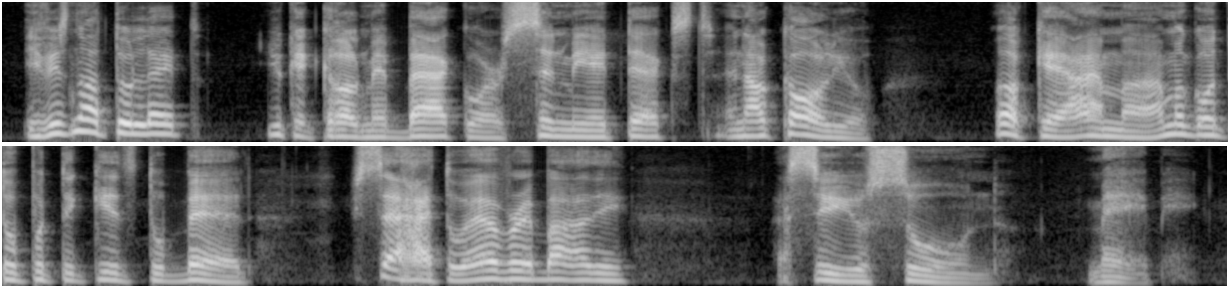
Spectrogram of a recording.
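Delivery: put-on, fake French accent. Reading a voicemail aloud for another speaker who asked: put-on French accent. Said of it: "if you wanna use your French accent".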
